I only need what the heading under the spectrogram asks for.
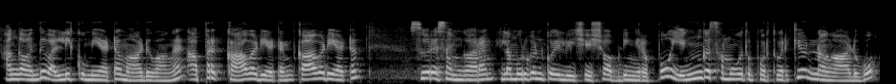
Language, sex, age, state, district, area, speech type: Tamil, female, 18-30, Tamil Nadu, Tiruppur, rural, spontaneous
